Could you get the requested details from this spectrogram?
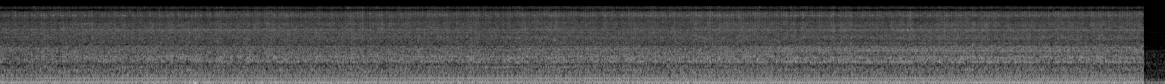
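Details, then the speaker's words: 2012 Ford Explorer 2.0 EcoBoost, 93,000 miles, cold start after sitting 6–8 hours: steady idle with fast tinny metallic rattle, also on deceleration, from the turbo wastegate in the engine/exhaust area; turbo to be replaced. "right here we go we're gonna do a d-cell so you can listen to it they rattle right there that's it that's the turbo making all that noise at ninety three thousand miles not too bad yet but the customer is concerned about it"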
